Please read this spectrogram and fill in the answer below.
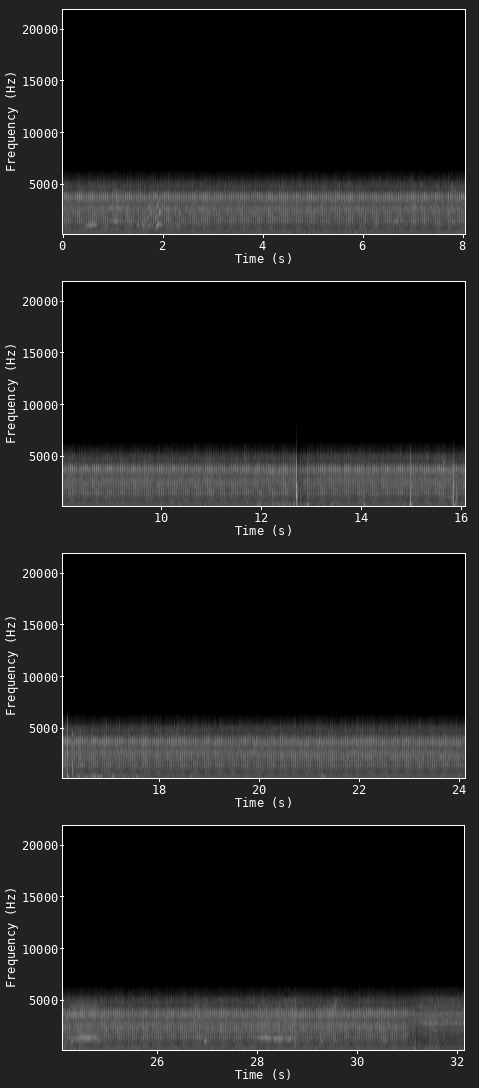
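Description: Steady outdoor insect chorus, several high tones held without a break, with a few sharp clicks about halfway through.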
